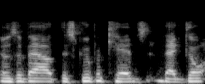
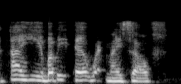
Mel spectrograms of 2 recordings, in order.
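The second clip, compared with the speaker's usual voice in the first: high-pitched, frightened little cartoon pig voice; 6 semitones higher than usual. Retelling a favorite Space Jam moment when Porky Pig is scared: Porky Pig voice. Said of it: "one of the Monstars scares Porky Pig and he goes".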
